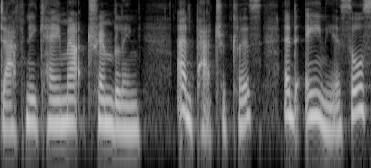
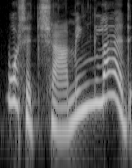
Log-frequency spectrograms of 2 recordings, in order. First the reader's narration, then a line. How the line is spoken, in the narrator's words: exclaimed the king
